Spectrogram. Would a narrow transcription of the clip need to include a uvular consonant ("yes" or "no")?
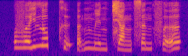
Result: no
